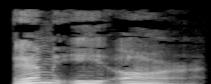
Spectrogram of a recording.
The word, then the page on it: mer: British English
